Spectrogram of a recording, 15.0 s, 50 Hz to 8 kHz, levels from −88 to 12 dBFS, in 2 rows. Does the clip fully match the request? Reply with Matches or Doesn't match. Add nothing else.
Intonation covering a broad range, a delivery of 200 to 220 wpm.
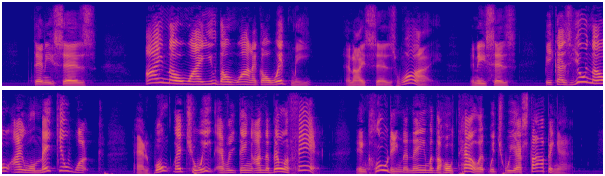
Matches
